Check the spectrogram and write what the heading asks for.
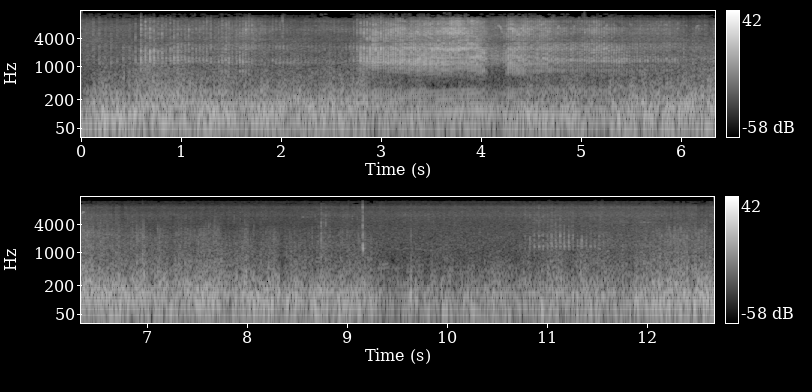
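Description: Dirt bike engine running and revving, loudest from about three to five seconds in, under heavy wind rumble on the microphone.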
